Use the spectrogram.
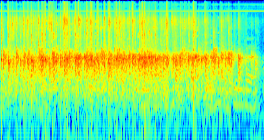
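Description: An indoor audience at a game studio build review breaks into sustained, loud applause. The dense clapping holds steady for several seconds, then fades near the end.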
